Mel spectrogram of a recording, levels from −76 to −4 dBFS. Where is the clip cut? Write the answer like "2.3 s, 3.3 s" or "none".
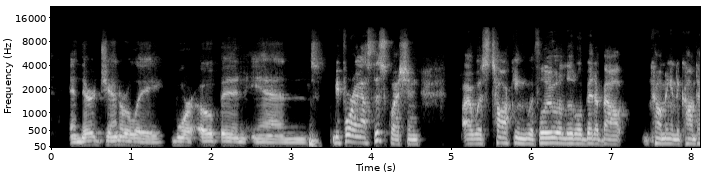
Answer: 3.5 s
